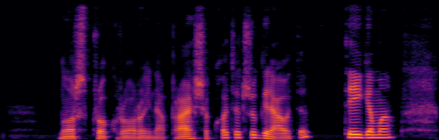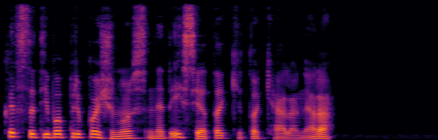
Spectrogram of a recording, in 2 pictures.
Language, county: Lithuanian, Vilnius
